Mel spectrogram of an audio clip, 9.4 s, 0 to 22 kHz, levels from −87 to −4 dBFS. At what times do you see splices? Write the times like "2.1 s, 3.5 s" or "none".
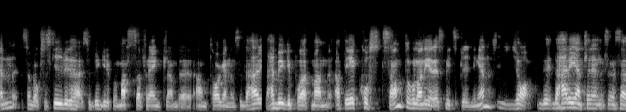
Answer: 3.9 s, 7.4 s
